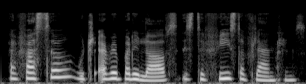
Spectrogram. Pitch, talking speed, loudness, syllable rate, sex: 240 Hz, 195 wpm, -17 LUFS, 6.3 syllables/s, female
